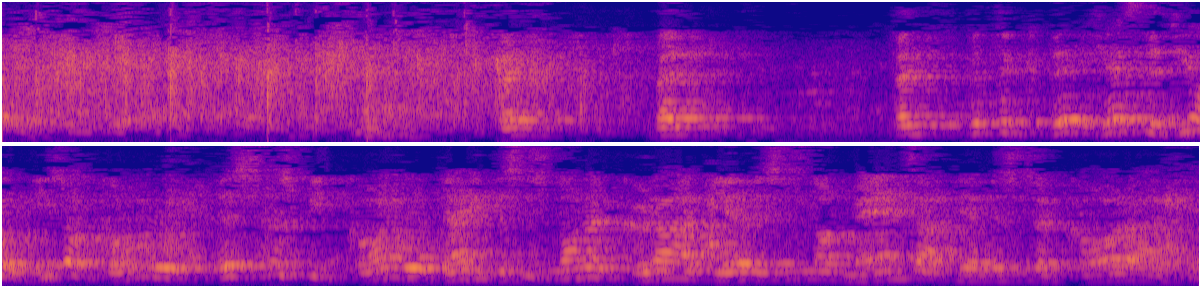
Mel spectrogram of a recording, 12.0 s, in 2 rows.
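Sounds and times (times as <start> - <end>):
audience applause: 0.0 - 3.2
speech: 3.3 - 3.6, 4.5 - 11.9.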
